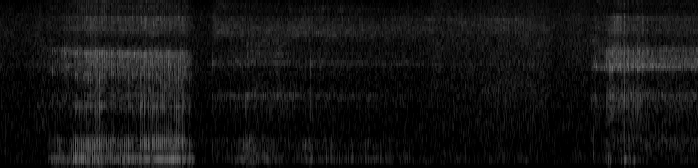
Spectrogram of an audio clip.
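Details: Sleeping American Bulldog: a loud rattling snore on the in-breath, then quiet breathing and the start of another snore; snoring.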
